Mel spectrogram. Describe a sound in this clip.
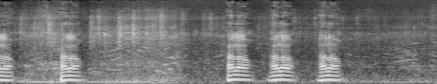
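A man shouts loudly several times in short bursts.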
